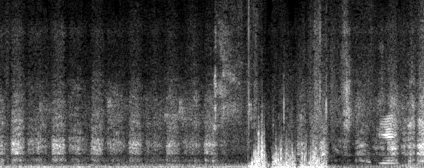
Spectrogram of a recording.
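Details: Rapid rhythmic panting from Danny, a Belgian Malinois playing fetch in Cebu, Philippines, with short breaths several times a second, broken midway by a louder burst of human voice before the panting resumes.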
